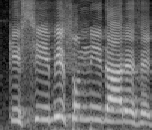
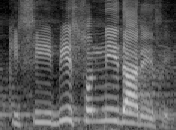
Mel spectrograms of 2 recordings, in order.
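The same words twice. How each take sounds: First: Louder, higher restatement of the challenge; emphatic louder repeat. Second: Said in the usual way. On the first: Real, not acted. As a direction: press the challenge harder the second time. (دوبارہ زور دے کر، اونچی آواز میں)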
